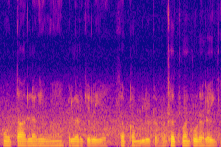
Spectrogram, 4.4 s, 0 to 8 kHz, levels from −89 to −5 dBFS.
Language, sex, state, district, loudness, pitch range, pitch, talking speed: Hindi, male, Bihar, Bhagalpur, -20 LUFS, 105-115 Hz, 110 Hz, 175 wpm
